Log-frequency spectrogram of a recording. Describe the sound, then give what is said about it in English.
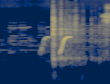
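A bathroom door swings shut: a short rising creak, then a single dull thunk, followed by another quick squeak and a soft, steady hiss of water beginning to run, trailing off. No voices. “you hear the sound of your bathroom door closing and water beginning to run.”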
